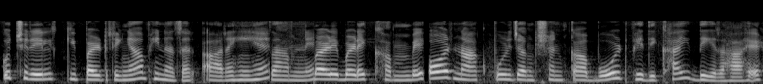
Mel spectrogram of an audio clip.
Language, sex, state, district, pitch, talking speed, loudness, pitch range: Hindi, female, Maharashtra, Nagpur, 220 Hz, 175 wpm, -21 LUFS, 205-240 Hz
